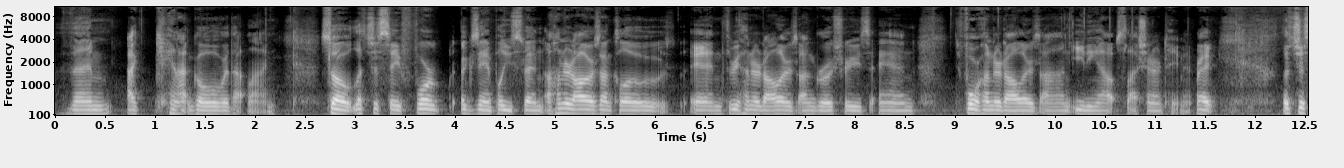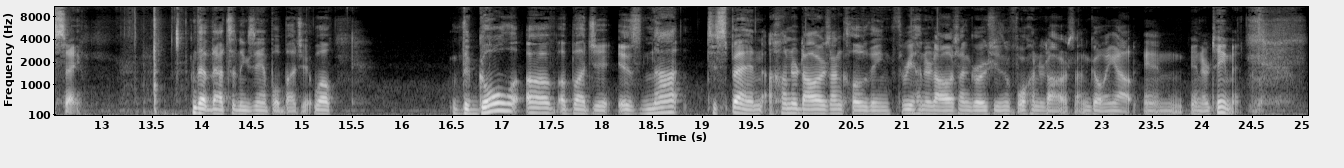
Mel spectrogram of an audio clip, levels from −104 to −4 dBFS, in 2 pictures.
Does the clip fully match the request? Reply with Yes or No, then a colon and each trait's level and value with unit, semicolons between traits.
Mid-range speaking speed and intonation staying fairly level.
Yes: average, 145 wpm; narrow, 2.1 semitones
